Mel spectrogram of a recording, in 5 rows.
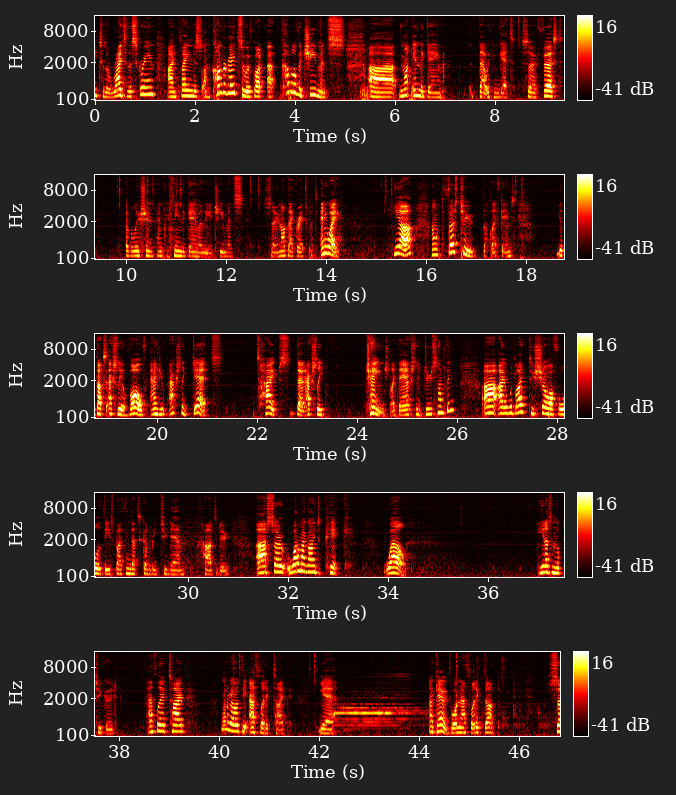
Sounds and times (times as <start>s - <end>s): Speech: 0.0s - 7.0s, 7.6s - 9.4s, 10.0s - 14.4s, 15.4s - 17.8s, 18.6s - 21.4s, 22.0s - 23.4s, 24.2s - 33.3s, 34.0s - 34.4s, 37.0s - 38.0s, 38.6s - 39.5s, 40.1s - 42.4s, 44.2s - 45.7s.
